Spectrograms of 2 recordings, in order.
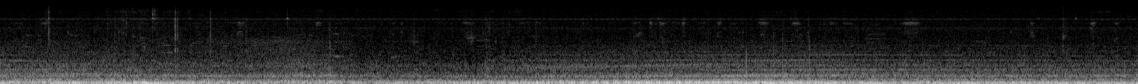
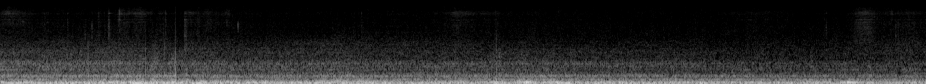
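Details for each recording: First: Subaru Impreza WRX new-age, center diff bearing whine around 28–30 mph, faint in first and second at low speed, prominent in third to fifth; pitch rises with road speed, unchanged across gear changes, over road rumble. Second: Subaru Impreza WRX 5-speed gearbox after center diff bearings were replaced and shafts shimmed: steady low road rumble on the move with no whine rising with speed; normal drivetrain, center diff silent.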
